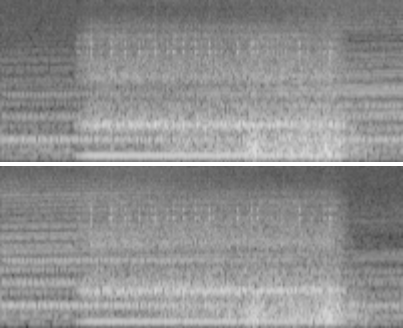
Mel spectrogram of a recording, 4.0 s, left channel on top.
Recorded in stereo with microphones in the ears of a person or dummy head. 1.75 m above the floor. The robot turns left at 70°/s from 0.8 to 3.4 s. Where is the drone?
65° right (ahead or behind); by 4.0 s 60° left (ahead or behind).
